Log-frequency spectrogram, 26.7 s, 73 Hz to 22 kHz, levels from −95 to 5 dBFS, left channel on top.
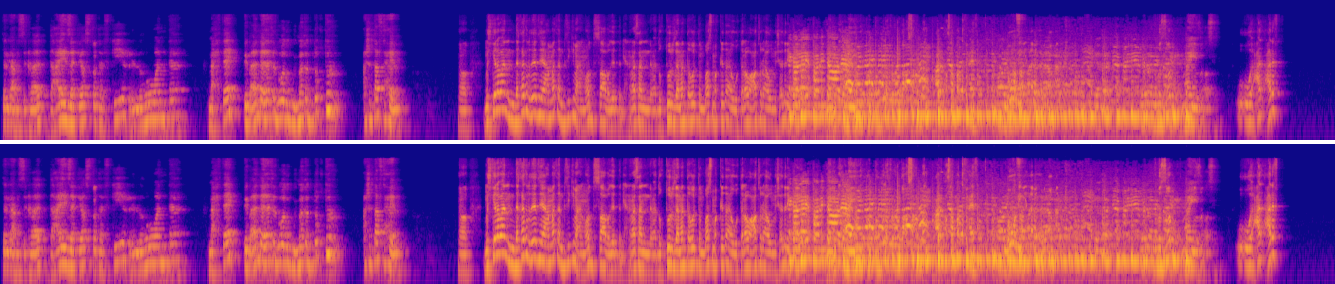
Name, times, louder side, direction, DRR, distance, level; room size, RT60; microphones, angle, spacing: voice 1, 0.0-3.6 4.2-6.7 7.3-8.0 19.9-22.3 22.8-24.2, equal, 10° left, 2.6 m, -28 dB
voice 2, 9.2-16.2 16.5-19.6 20.1-21.1 23.1-24.1 24.7-25.5, right 4 dB, 45° right, 0.7 m, -24 dB
sound 1, 15.8-23.8, right 1 dB, 20° right, 1.2 m, -19 dB
26.0 x 9.2 x 3.4 m
head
